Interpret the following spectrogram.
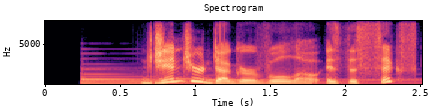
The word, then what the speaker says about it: Jinger: 19 Kids and Counting her name is pronounced Ginger all the siblings have names that begin with J the Duggars are known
